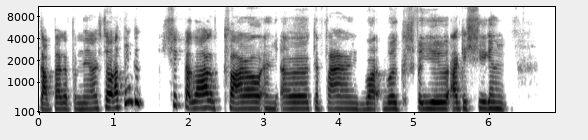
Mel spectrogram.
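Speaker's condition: Born deaf; congenital deafness

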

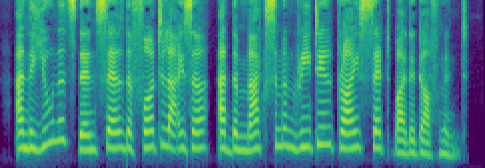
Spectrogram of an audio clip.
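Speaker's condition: No condition

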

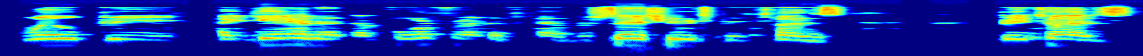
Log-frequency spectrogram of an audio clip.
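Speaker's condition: Cerebral palsy, spastic quadriplegia

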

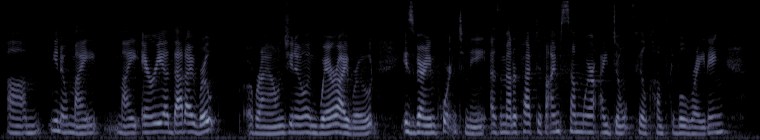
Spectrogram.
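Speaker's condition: No condition

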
